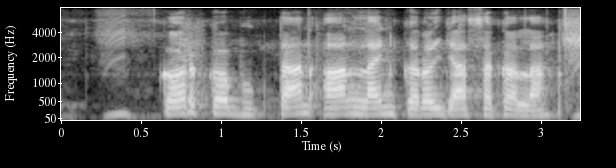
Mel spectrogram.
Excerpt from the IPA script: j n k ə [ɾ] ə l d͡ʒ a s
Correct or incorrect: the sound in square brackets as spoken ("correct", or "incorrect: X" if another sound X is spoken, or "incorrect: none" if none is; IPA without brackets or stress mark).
correct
